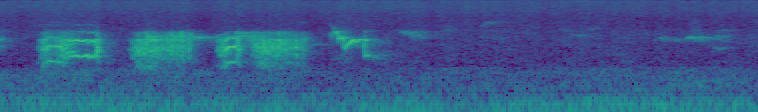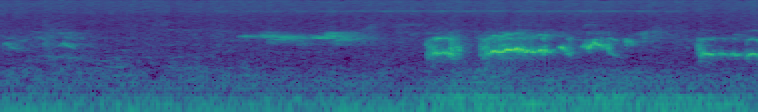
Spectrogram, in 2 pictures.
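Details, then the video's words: Parakeet singing actively in varied phrases, recorded as a training recording so munias learn to chatter quickly; short buzzy chattering bursts open the clip, then scattered brief chirps and a final rapid burst, over a steady low hum. "rekaman suara asli burung PARKIT gacor berbagai variasi"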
